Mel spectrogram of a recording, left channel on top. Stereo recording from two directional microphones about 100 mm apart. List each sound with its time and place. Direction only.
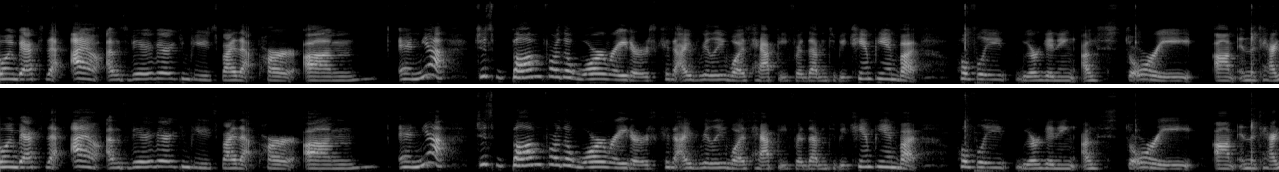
0.0 s a woman's voice: 40° right (ahead or behind)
